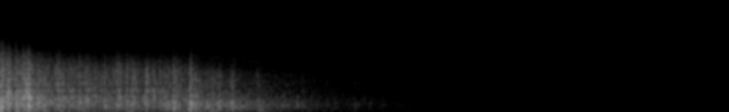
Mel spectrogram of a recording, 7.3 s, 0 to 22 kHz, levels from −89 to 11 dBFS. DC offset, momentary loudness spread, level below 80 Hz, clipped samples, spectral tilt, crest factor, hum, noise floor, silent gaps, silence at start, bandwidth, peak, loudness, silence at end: under 0.1%; 19 LU; -64 dBFS; under 0.1%; -7 dB/octave; 28 dB; none; under -90 dBFS; none; 0 s; 5.6 kHz; -18 dBFS; -43 LUFS; 4.3 s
